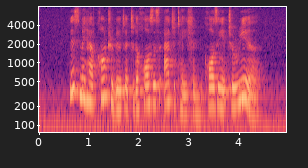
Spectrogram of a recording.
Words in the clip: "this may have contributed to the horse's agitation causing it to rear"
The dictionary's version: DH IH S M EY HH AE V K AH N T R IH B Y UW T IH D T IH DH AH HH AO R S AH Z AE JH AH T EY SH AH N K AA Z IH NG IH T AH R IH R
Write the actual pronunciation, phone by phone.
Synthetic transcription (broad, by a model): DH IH S M EY HH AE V K AH N T R IH B Y UW T IH D T IH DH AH HH AO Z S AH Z AE JH AH T EY SH AH N K AA Z IH NG IH T AH R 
